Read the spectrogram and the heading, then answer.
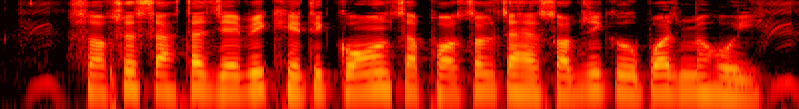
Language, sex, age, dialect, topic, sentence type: Bhojpuri, male, 18-24, Southern / Standard, agriculture, question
